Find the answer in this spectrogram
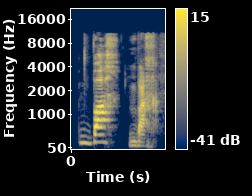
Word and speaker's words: Bach: I'm taking a course from Hillsdale about classical music and the teacher there free online course and uh the teacher there says Bach Bah.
